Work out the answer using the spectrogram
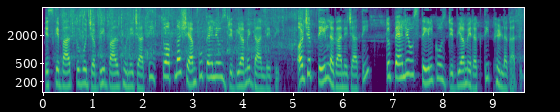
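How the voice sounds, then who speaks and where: A woman's voice: medium pitch, noisy background. A woman narrating a scripted children's bedtime story as storyteller, with music behind her.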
